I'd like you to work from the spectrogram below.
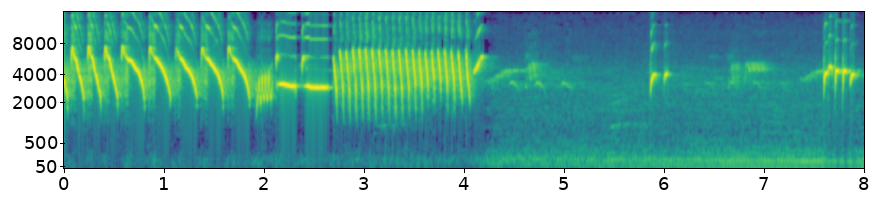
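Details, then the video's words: Canary song played to make a canary sing: series of descending whistled slurs, a short steady tone, then a dense buzzy trill for over a second, followed by near silence with faint hum and a few brief chirps. "esta espetacular canção do canário"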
